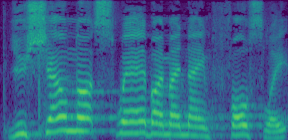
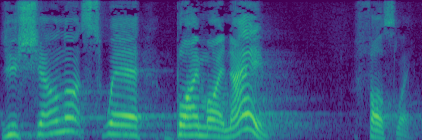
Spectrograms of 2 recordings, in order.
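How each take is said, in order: First: The stress falls on the word falsely. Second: The stress falls on the word name. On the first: Swearing falsely is forbidden altogether. The speaker calls it right. "That's how we would all read that" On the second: Swearing falsely is forbidden only when invoking God's name. The speaker calls it wrong. "they put the emphasis slightly differently"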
